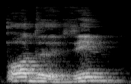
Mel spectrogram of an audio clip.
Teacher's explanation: قدرن دال قلقلہ حروف میں سے ہے، لہٰذا اس کی آواز دال کی لوٹ کر آئے گی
